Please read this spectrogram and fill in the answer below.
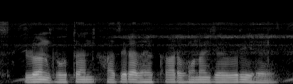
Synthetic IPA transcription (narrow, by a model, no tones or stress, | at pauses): lonbʱʊɡt̪ankʰat̪iɾad̪ʱakːaɽɦonad͡ʒəɾuɾiɦɛ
